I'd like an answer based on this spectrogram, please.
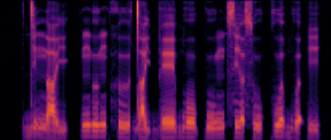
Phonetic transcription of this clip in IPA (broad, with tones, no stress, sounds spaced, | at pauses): d i˧˩ n a˩ j | ŋ ɯː˧˥ ŋ h ɯː˩ d a˧˩ j b eː˧˥ b oː˧ p uː˧ ŋ s i˧˩ ə̯ s uː˩˧ k u˥˨ ə̯ b u˩ ə̯ ʔ i˧˩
